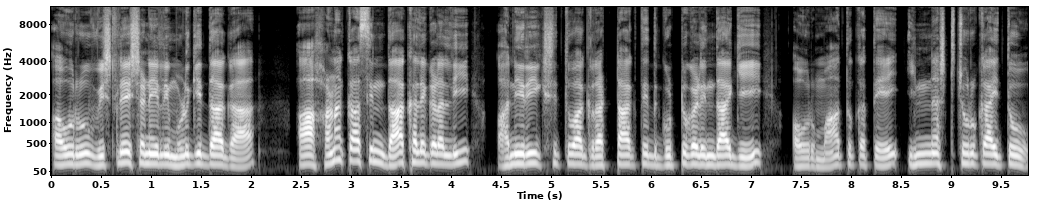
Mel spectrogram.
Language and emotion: Kannada, surprised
